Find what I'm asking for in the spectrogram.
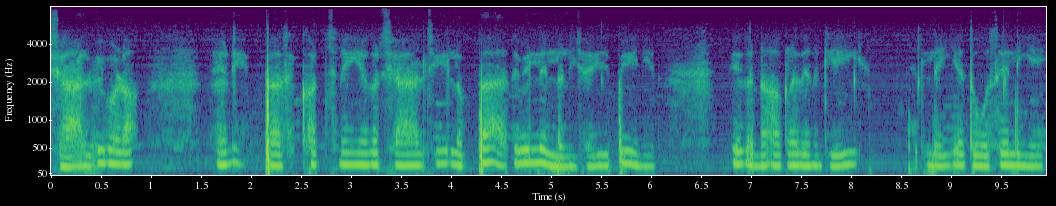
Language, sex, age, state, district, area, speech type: Dogri, female, 18-30, Jammu and Kashmir, Udhampur, rural, spontaneous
